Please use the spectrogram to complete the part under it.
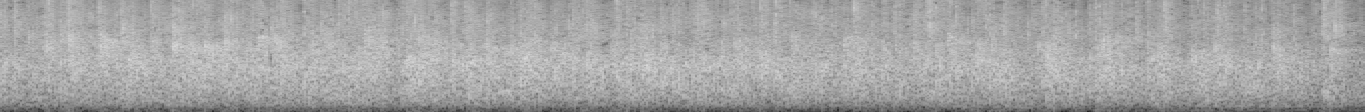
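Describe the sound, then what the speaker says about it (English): A crowd at a heritage variety night gives the singer a steady round of applause, dense and loud throughout with no talking over it. "Let's give him a round of applause for coming here today."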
